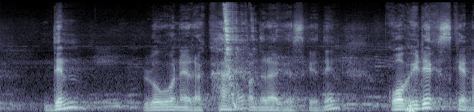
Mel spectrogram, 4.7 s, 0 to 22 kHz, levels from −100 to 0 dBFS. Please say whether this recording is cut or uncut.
cut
